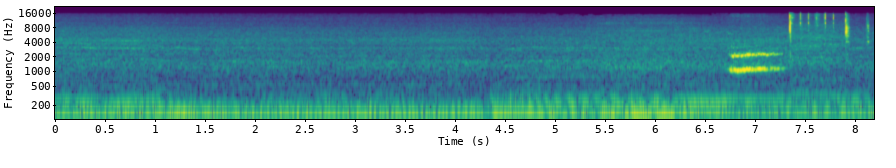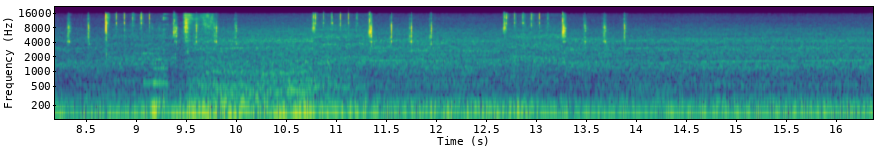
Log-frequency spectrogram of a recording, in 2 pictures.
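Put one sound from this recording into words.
A car engine hums, rising and falling in pitch as it drives.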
